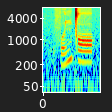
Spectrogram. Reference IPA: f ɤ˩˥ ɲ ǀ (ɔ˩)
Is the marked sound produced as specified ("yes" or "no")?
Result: no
